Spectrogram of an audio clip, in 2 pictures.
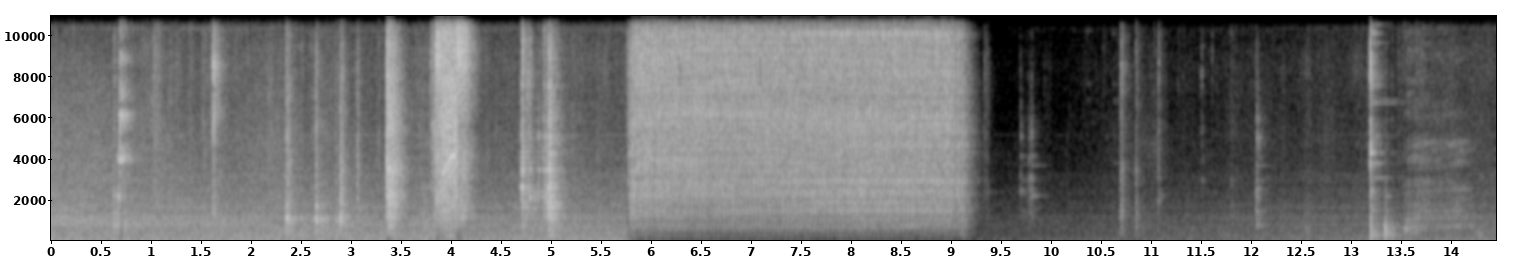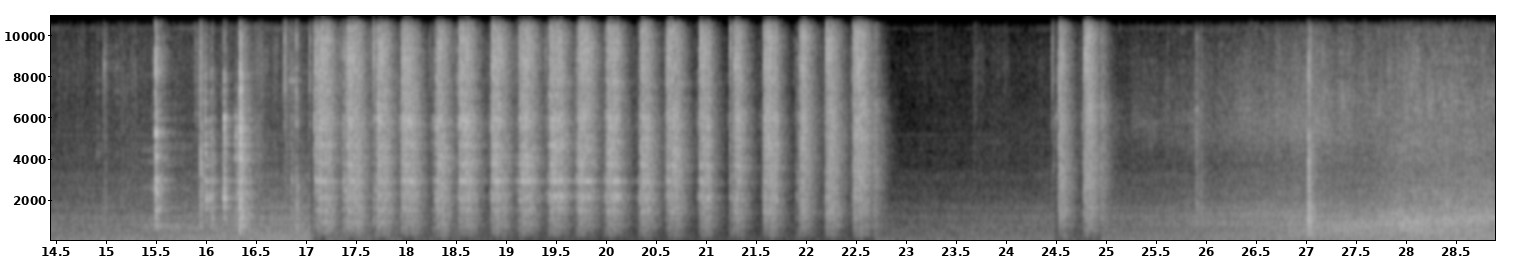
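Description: Hand tools and steel bearing-press adapters being handled on a concrete floor: scattered metallic clinks and knocks, a steady rushing noise for about three seconds, then a run of about seventeen evenly spaced clicks, roughly three a second.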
